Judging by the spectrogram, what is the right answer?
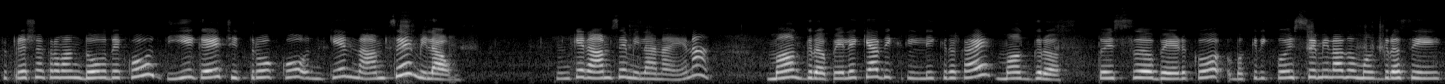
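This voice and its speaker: A woman with a high voice takes a primary school reading lesson. She sounds out each word syllable by syllable and says it twice so the children can copy her. She talks slowly and patiently. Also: fairly bright tone. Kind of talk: slow phonics lesson for children.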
